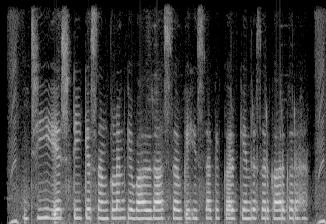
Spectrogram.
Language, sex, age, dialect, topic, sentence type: Magahi, female, 18-24, Central/Standard, banking, statement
